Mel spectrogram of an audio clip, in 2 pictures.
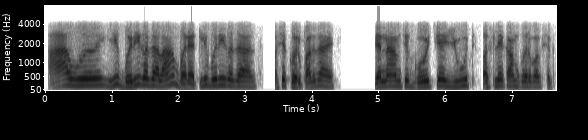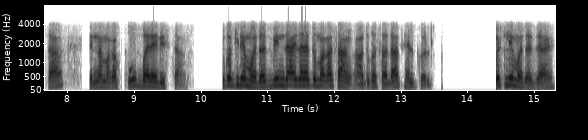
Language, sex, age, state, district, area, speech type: Goan Konkani, male, 18-30, Goa, Tiswadi, rural, conversation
